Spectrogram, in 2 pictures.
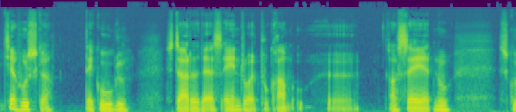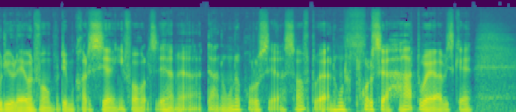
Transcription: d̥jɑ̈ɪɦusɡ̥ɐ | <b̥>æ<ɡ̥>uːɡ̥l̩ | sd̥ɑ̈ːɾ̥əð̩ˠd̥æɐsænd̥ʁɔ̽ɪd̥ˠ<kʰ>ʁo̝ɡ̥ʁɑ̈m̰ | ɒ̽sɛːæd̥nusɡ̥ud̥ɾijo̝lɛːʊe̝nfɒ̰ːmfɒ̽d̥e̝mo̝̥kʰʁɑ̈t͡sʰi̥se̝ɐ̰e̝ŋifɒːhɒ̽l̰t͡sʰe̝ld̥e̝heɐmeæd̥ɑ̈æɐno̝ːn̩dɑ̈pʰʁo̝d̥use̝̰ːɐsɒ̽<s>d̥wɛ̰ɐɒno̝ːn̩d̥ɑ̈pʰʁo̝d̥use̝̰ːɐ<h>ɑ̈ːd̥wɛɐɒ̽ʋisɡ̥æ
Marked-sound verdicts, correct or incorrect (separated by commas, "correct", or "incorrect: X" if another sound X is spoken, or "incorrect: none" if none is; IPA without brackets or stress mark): incorrect: d̥, correct, incorrect: pʰ, incorrect: f, correct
